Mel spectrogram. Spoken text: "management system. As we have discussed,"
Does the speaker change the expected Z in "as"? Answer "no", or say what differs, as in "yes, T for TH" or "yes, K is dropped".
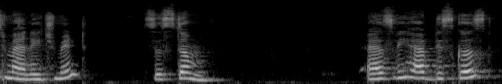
no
